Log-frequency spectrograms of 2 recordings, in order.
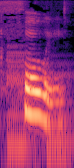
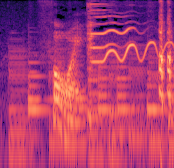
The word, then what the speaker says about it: Fowey: Fowey. Nope. Fowey? Nope. Fowey. Nope. What is that word? You pronounce it Foy.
